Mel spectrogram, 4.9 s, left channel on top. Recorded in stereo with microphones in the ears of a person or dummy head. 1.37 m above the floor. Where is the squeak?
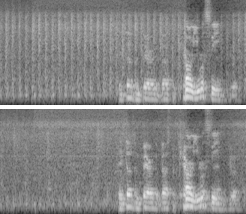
I don't hear a squeak.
